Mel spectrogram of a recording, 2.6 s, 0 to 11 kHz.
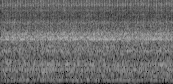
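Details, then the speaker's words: Suzuki minivan D63 petrol engine idling with aircon on: uneven shaky low beat making the body vibrate; cylinder 2 misfire with intermittent check-engine light despite new plugs and coil, traced to valve clearance (tight exhaust valve). "Yan oh. yung body ay talagang nag-vibrate."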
